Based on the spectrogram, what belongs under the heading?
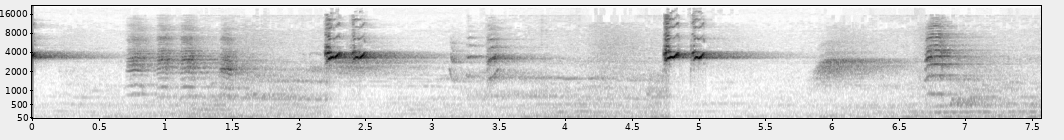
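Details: Greater green leafbird, mini type, training song: chattering buzzy notes and sliding whistles, with emphatic paired chips twice, then a rough rasping phrase near the end.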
